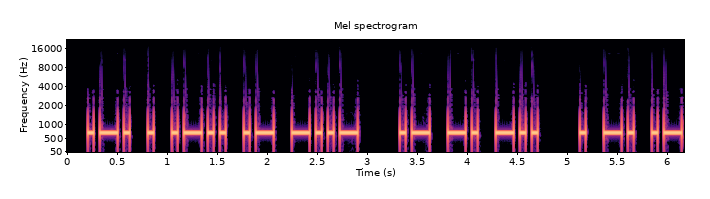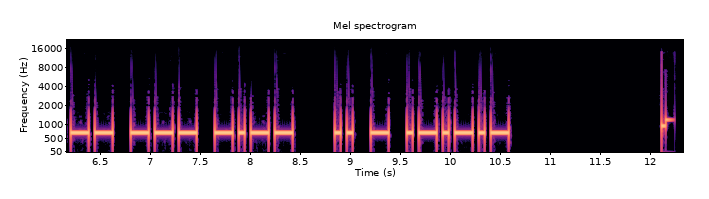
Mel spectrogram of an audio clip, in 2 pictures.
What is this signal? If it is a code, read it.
Morse code, heard as a keyed tone, about 20 wpm, 700 Hz. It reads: RELAX AND ENJOY IT.
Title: Sentences from Top 1400 Words 20wpm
